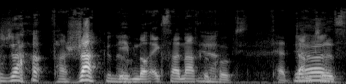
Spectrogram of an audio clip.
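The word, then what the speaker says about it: Fargeat: Denn heute sprechen wir über den Film The Substance von von Coralie Farget. Oder Farjat. Farjat. Farjat, Genau.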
